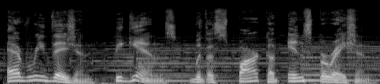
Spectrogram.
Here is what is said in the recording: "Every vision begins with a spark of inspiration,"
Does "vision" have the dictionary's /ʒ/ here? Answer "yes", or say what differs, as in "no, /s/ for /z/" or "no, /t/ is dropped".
yes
